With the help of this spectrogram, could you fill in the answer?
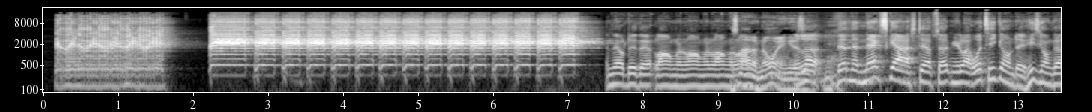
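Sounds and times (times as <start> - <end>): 
duck call blown to mimic mallard hen quacks: 0.1 - 7.5
speech: 7.6 - 13.5.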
